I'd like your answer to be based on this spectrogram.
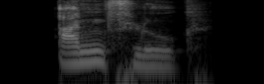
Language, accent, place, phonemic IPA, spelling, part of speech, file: German, Germany, Berlin, /ˈanfluːk/, Anflug, noun, De-Anflug.ogg
- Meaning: approach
